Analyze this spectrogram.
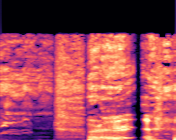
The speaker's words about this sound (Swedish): Jag kan inte heller, jag hörde min harkling och jag bara, äh, vi tar inte om det där.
